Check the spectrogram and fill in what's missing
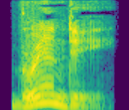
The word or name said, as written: brandy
